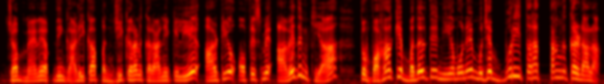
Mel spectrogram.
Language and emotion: Hindi, angry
